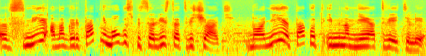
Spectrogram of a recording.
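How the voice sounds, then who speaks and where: A woman's high voice with very wide pitch swings, over noticeable background noise. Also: fairly quick pace, very even loudness, dry, close sound with no echo. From Ukraine. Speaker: YouTube vlogger. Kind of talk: casual vlog monologue. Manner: hesitant, many filler sounds.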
